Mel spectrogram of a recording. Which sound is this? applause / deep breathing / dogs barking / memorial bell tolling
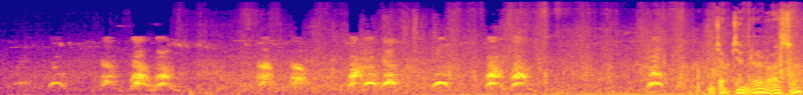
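dogs barking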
